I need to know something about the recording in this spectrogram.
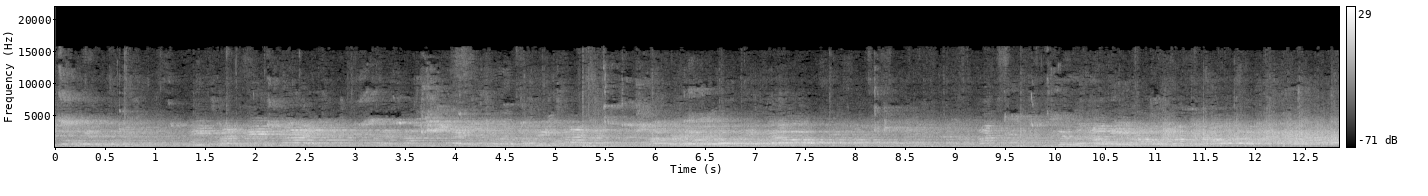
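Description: A crowd of spectators cheers and chants in a large echoing hall.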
